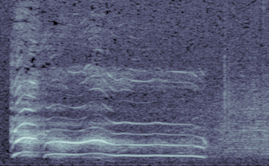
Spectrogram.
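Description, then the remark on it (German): An animal-voice imitator imitates a rooster's crow, one loud, sustained, wavering call lasting about a second and a half, delivered alone before trailing off into quiet. “Und Hähne auch, wie ihr hört.”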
